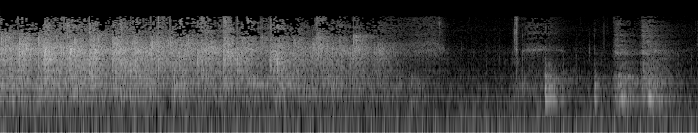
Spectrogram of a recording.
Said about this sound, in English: Let's give her a round of applause for all that she's doing.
